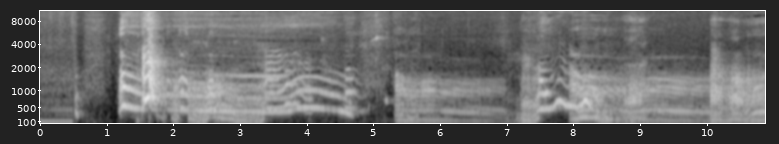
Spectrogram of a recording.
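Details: Pembroke corgi named Mona Lisa, a family pet, giving long drawn-out howls with wavering, gliding tones, in several bouts separated by short pauses.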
